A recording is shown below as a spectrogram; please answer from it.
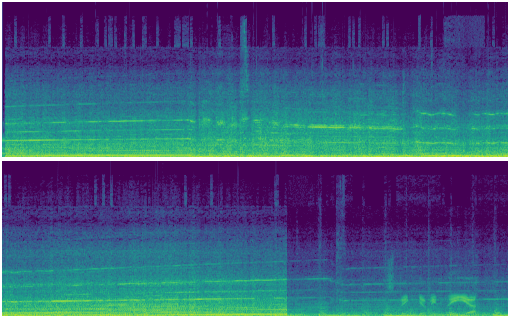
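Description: Ginetta race car in Britcar Endurance racing at Donington Park, a loud engine with rising, shifting tones as the car passes close, under steady commentary that runs throughout.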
